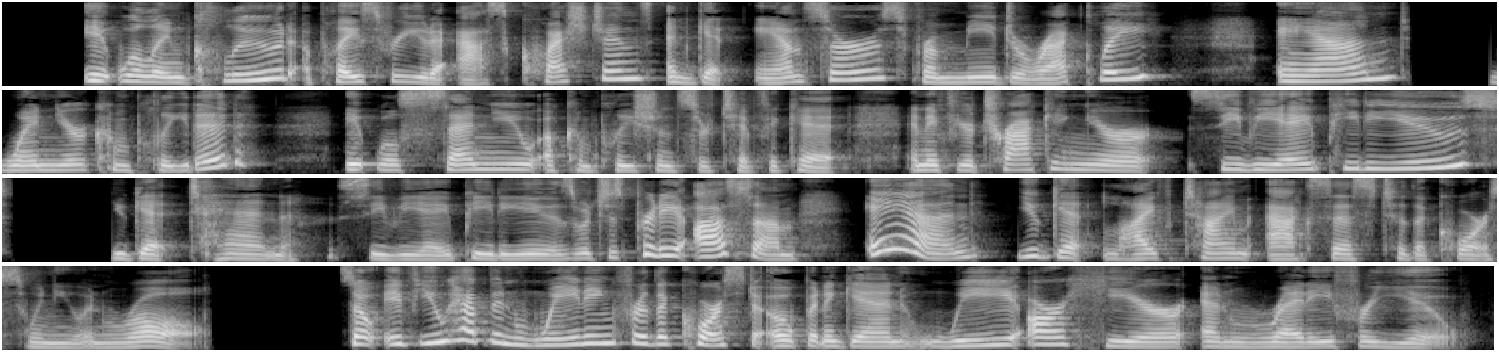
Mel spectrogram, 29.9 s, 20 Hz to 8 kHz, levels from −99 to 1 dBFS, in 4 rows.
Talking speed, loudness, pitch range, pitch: 145 wpm, -19 LUFS, 165-230 Hz, 180 Hz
